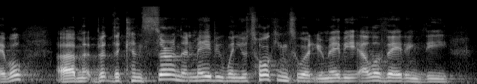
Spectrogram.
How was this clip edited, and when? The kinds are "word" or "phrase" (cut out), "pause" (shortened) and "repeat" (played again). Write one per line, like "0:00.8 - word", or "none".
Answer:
none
